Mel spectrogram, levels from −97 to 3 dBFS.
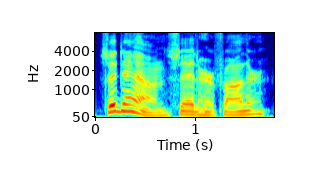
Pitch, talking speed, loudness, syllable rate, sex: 140 Hz, 165 wpm, -20 LUFS, 4.3 syllables/s, male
